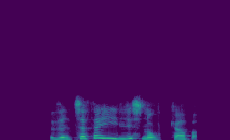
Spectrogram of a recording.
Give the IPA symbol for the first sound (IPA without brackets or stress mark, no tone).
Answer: ð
